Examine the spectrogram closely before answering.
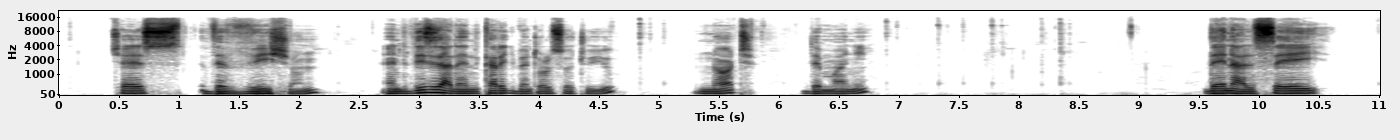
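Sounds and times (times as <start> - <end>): keystrokes on computer keyboard: 4.8 - 5.2, 6.8 - 9.1.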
